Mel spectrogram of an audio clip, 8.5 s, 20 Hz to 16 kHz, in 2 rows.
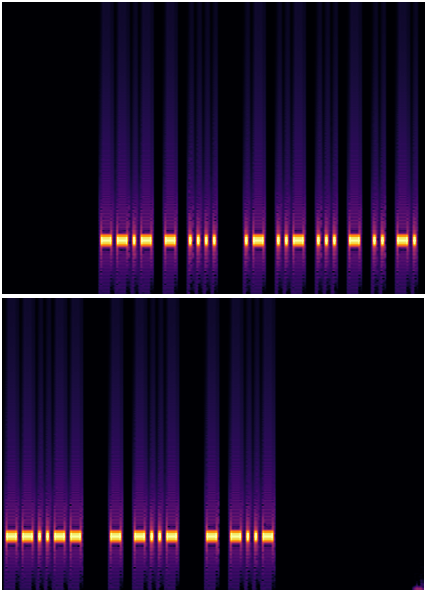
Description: Morse code, heard as a keyed tone, about 30 wpm, 700 Hz. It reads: QTH AUSTIN, TX TX
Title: K1USN SST QSO Practice 30wpm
